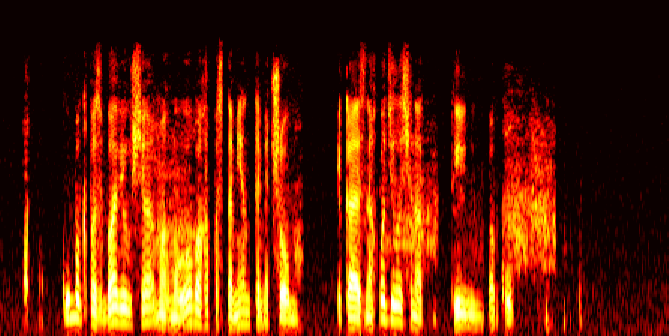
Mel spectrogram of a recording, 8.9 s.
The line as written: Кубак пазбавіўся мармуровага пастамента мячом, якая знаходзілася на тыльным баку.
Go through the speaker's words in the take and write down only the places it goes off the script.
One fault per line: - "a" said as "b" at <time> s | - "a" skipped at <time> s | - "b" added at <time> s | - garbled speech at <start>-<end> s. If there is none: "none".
none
